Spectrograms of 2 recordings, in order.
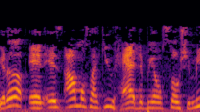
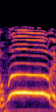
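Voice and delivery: loud high "woo!"; long, high-pitched celebratory holler; cheering whoop; 13 dB louder than usual. Acted. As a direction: whoop it like an applauding crowd. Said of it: "so I can applaud and go".

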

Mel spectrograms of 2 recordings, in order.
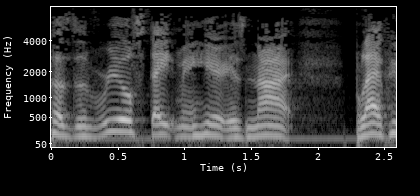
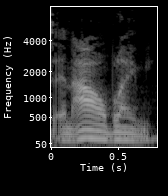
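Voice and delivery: ordinary talk

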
